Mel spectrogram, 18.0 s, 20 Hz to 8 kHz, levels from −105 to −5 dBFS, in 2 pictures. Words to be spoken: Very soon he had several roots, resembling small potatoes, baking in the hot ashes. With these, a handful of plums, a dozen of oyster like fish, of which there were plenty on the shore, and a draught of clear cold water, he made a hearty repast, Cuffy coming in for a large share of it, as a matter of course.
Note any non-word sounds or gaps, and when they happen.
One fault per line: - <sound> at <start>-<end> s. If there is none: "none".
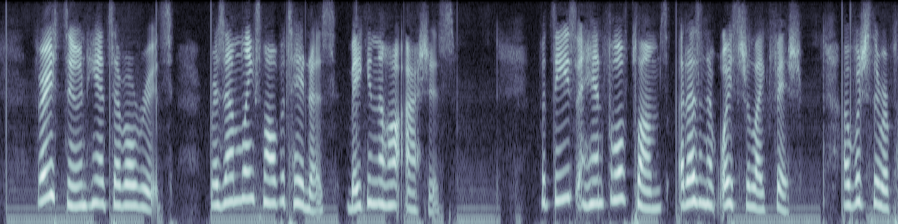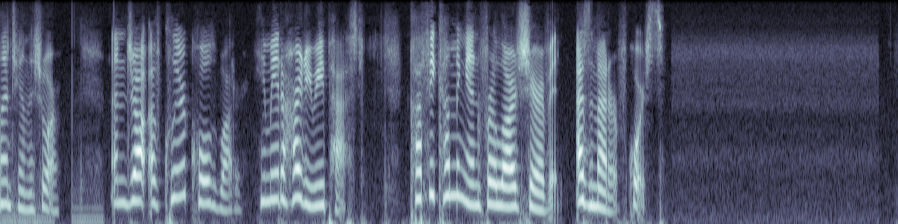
none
